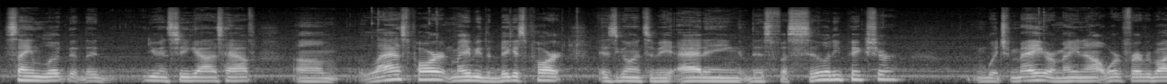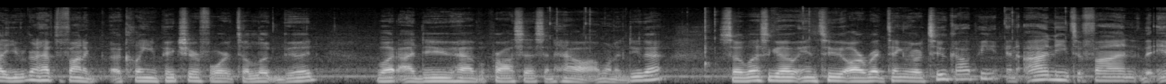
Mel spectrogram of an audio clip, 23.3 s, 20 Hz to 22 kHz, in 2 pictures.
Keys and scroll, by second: 5.1 Up.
